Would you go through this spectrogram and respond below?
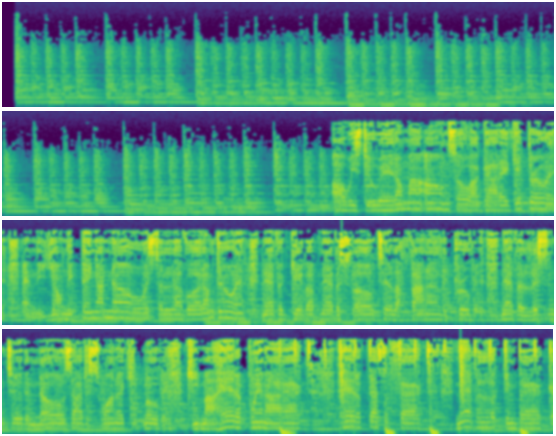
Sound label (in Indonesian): Nada Dering Lagu Barat Remix English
